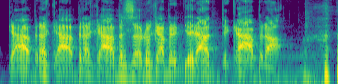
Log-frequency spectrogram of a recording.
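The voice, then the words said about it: Shouted imitation of another person's voice. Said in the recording (Italian): “Vittorio Sgarbi quando urla ... come fa Sgarbi? ... Imitazione. ... Proprio uguale”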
